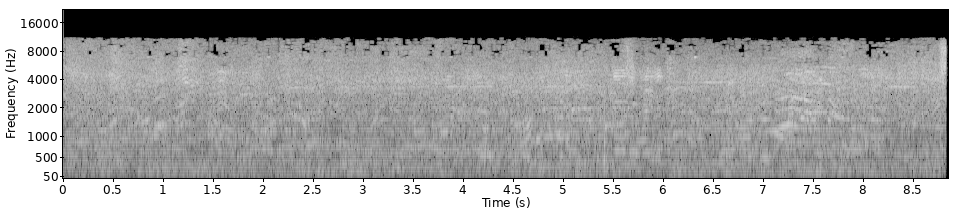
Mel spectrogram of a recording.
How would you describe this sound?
wildwood moreyspierthursday2
Getting tickets on Morey's Pier in Wildwood, NJ recorded with DS-40 and edited in Wavosaur.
